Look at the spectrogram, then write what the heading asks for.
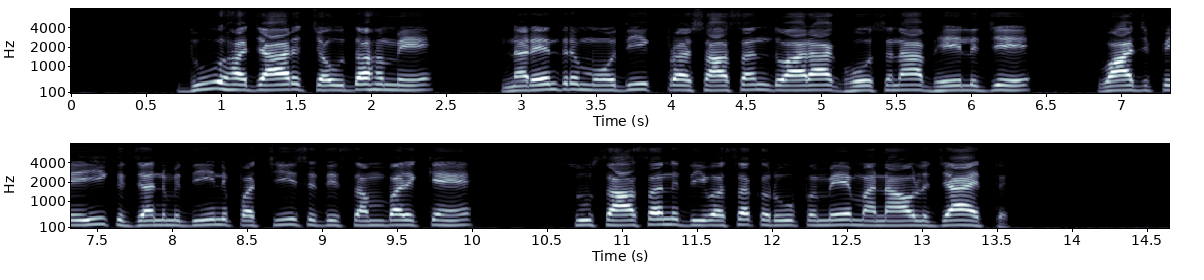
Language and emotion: Maithili, neutral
